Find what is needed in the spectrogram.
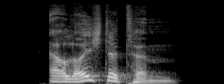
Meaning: strong dative masculine/neuter singular of erleuchtet
- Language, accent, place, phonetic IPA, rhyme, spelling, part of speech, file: German, Germany, Berlin, [ɛɐ̯ˈlɔɪ̯çtətəm], -ɔɪ̯çtətəm, erleuchtetem, adjective, De-erleuchtetem.ogg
